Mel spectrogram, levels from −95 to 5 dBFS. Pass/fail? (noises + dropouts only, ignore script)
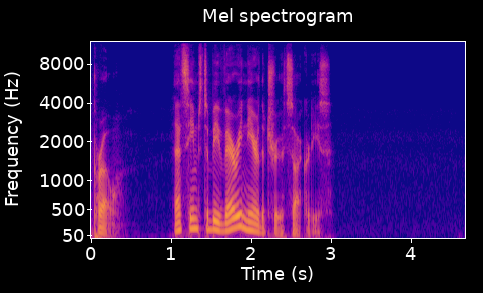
pass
